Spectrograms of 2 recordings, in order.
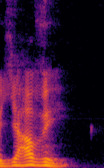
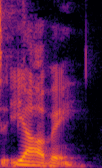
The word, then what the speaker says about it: Yahweh: 这个名字呢是中文翻译作耶和华，这个希伯来文呢读作 Yahweh。 – So God actually has a name. So in Chinese is 耶和华，in Yahweh， in Hebrew is Yahweh。 – 这个 Yahweh 这个词呢本来是一个动词。 – Yahweh was original verb. – 那么这个动词的意思呢，就是是，就是存在，就是那样一个，有点像英文的 is, are 这样的一个动词。 – So the meaning of Yahweh is yes, is or being.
